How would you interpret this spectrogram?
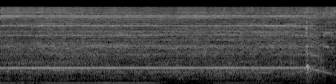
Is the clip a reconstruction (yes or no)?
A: yes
